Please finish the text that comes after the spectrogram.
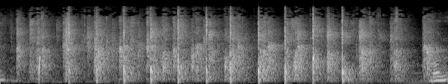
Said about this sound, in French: l'applaudir encore une fois, on n'applaudit jamais assez.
